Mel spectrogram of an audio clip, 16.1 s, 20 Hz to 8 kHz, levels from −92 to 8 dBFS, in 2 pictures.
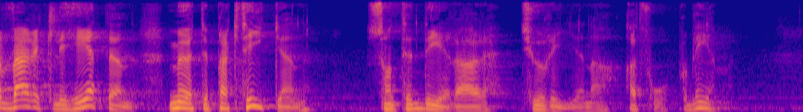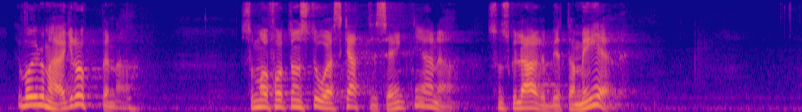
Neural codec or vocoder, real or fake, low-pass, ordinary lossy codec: none; real; 7.2 kHz; none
